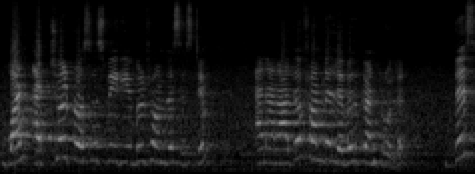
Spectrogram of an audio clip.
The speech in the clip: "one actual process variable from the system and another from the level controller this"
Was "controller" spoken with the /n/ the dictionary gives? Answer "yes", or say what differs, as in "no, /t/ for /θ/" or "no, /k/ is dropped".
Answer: yes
